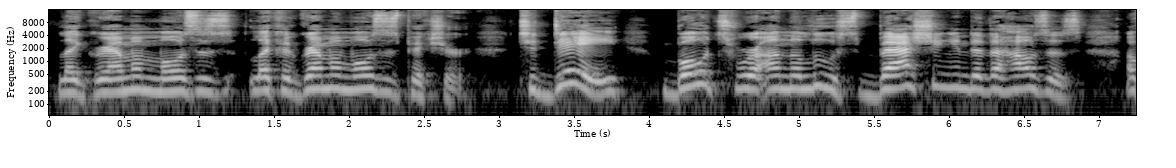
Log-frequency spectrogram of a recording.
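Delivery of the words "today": ordinary delivery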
